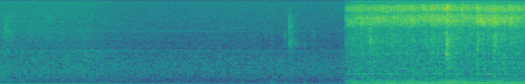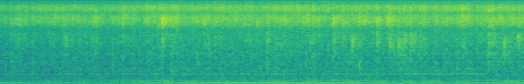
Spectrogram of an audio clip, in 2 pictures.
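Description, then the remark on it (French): A man's shower suddenly turns on in a white-tiled bathroom after a few seconds of quiet hum, then water streams steadily and loudly, a dense hissing spray with a low droning undertone, and no voices. “Il prend sa douche.”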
